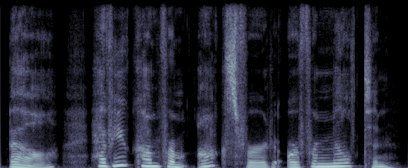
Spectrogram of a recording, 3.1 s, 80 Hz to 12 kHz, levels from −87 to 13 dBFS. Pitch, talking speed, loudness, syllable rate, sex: 185 Hz, 155 wpm, -17 LUFS, 4.4 syllables/s, female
